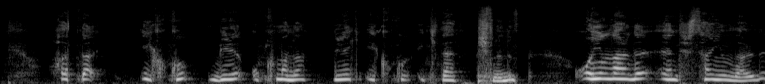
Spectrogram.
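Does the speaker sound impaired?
Yes: cerebral palsy; from birth, no speech or walking until age 6, misdiagnosed intellectual disability at age 5; school speech difficulty, reading not fluent, practised reading aloud before mirror.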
